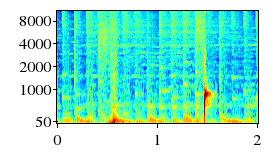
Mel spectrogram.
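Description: Electronic background music with a steady, evenly spaced beat. About one and a half seconds in, a short rising 'plop' sound effect is the loudest sound.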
